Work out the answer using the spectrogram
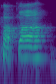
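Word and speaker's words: พ่อ: The Thai word for dad is pa, kun pa.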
